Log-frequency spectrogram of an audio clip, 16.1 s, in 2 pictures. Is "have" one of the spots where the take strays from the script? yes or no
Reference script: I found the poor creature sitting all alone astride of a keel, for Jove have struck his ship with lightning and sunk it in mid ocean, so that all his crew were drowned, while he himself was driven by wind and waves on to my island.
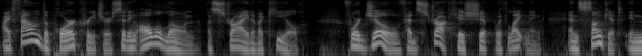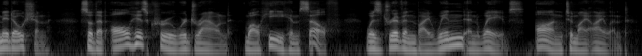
yes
